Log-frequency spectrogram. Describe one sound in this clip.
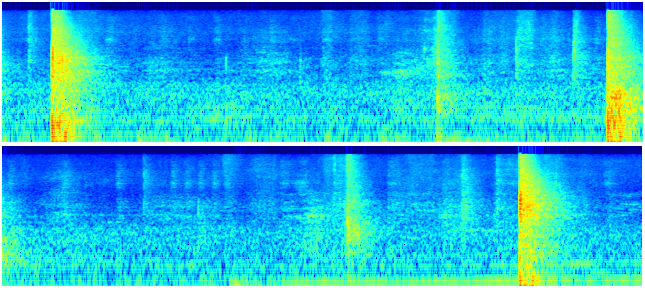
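A heavy ball slams onto a rubber floor with a loud thud, echoing briefly.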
